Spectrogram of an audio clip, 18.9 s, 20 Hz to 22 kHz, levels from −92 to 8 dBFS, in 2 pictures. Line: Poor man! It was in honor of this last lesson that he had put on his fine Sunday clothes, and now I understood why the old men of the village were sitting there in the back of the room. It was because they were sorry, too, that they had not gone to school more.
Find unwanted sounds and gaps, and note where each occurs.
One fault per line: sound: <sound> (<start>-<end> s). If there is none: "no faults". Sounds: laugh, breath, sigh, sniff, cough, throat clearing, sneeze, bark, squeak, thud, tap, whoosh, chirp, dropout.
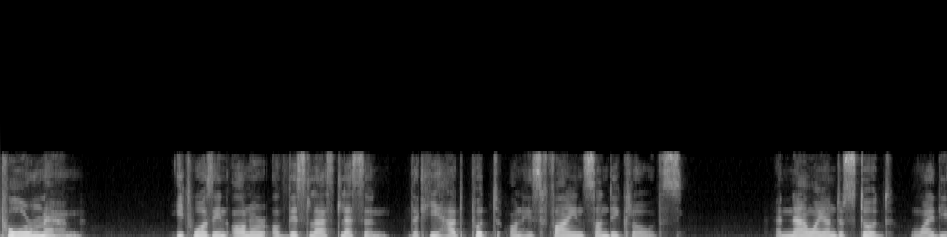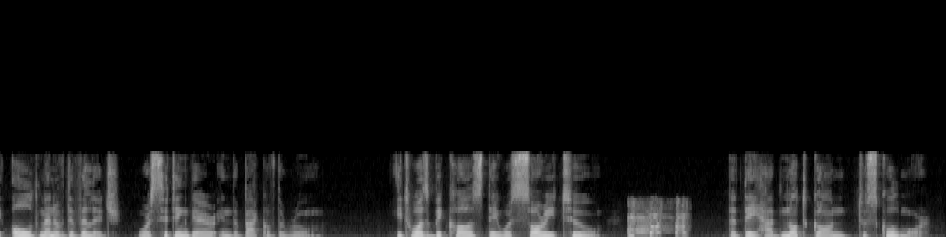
sound: laugh (15.7-16.4 s)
